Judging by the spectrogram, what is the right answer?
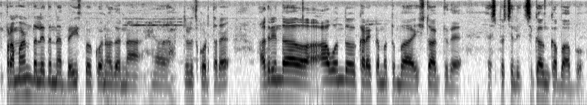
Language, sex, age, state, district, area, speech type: Kannada, male, 30-45, Karnataka, Chamarajanagar, rural, spontaneous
